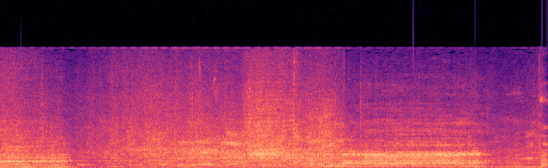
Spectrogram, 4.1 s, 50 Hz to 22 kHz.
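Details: Cow mooing amid the bustle of Pasar Sapi Warujayeng, a cattle market, on 28 November 2019: a low sustained moo at the start and another drawn-out lowing later, over constant human voices and crowd din.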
